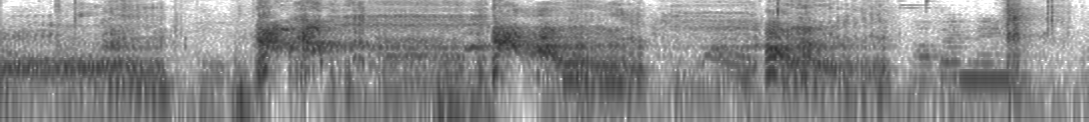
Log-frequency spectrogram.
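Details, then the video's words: Family dog, a Chihuahua–Miniature Pinscher mix, growling over his beloved peanuts: uneven snarls and sharp snapping bursts repeated roughly every second, mixed with a human voice and light clicking. "Deranged peanut eating half breed chihuahua - mini pincher"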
